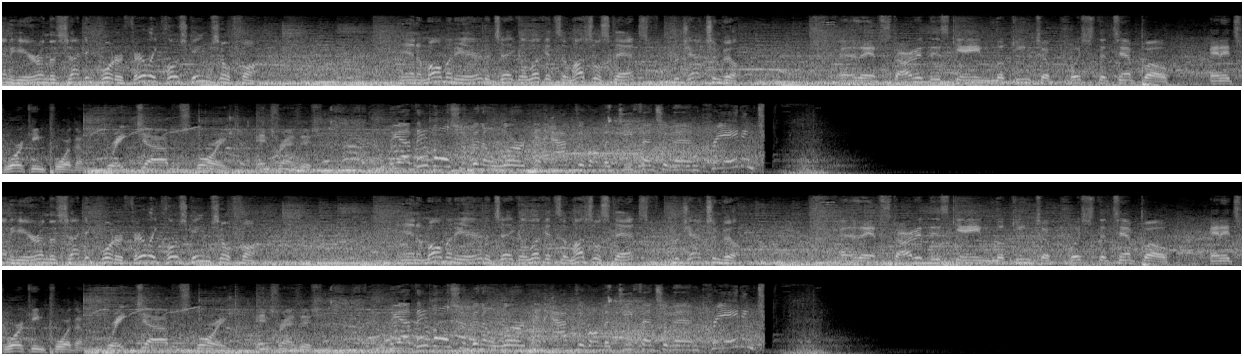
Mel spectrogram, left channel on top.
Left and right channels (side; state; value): both; normal; correlation 0.61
